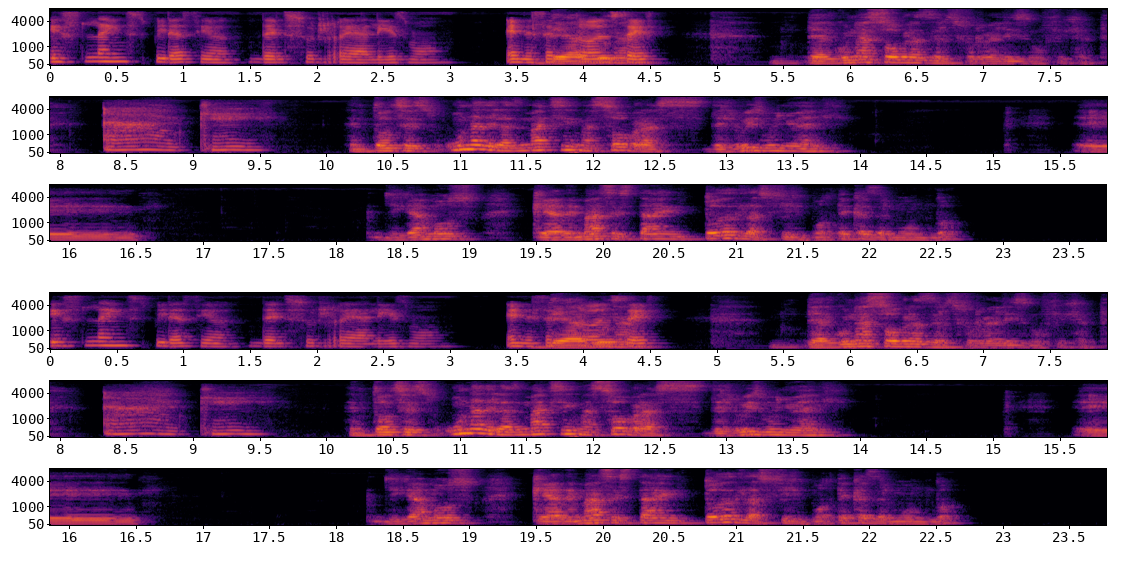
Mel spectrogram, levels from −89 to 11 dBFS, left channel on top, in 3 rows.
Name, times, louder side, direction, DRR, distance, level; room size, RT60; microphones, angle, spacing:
voice 1, 0.0-3.0 3.4-4.5 5.0-5.1 8.3-9.6, left 3 dB, 35° left, 0.4 m, -31 dB
voice 2, 3.6-4.4 5.0-8.0 8.5-8.9 10.2-13.9 15.6-16.5 18.2-22.6, equal, 25° right, 1.3 m, -29 dB
3.0 x 2.1 x 2.6 m
head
